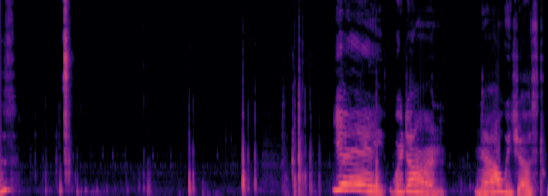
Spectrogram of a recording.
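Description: Small plastic toys knock lightly against a hard surface.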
